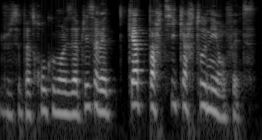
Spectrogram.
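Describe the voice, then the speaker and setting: A woman's voice: mid-range voice, fast talker. A woman hosting a casual scrapbooking tutorial at home, chatty and hesitant, with many fillers.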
